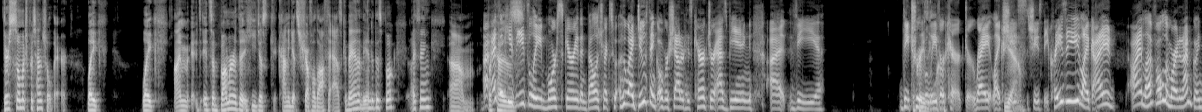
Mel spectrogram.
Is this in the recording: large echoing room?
no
